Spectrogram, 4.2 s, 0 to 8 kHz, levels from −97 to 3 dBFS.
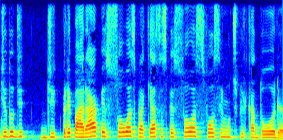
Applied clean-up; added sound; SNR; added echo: none; none; none; none.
